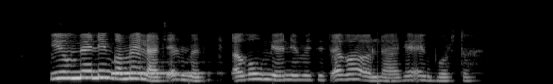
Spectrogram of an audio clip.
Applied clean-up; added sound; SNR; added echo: neural mask model RNNoise.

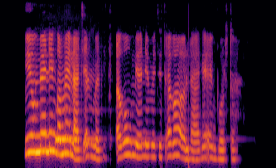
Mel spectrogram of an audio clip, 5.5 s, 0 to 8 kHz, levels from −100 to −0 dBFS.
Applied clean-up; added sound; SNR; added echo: neural mask model DeepFilterNet 3.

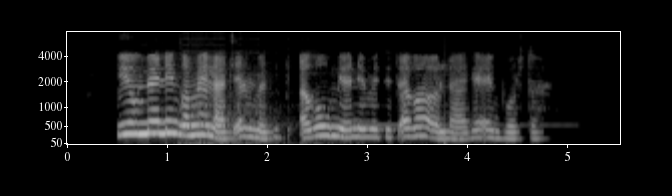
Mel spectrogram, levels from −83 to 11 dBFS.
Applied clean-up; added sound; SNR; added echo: neural separator model SepFormer DNS4.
